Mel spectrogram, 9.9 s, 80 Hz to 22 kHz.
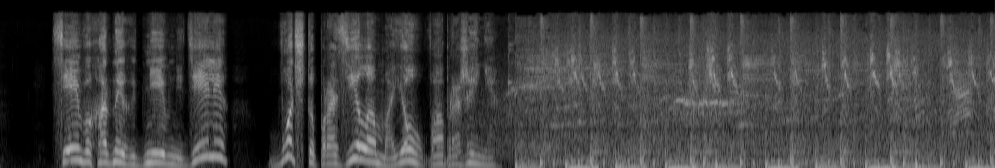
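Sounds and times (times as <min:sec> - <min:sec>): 
speech: 0:00.6 - 0:05.4
sparrows chirping in bushes: 0:04.6 - 0:09.9.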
